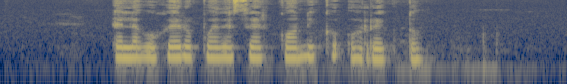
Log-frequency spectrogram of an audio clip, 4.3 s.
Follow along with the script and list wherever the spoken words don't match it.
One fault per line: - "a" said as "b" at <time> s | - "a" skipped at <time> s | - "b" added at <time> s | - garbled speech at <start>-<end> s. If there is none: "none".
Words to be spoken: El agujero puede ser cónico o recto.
none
